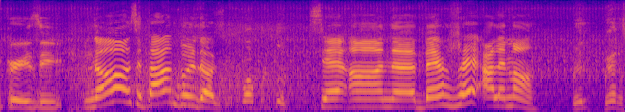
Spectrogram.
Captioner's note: speaking in a foreign language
